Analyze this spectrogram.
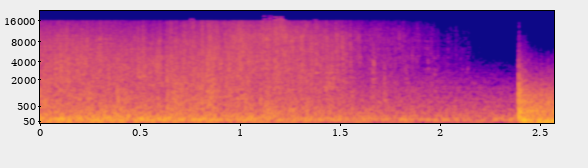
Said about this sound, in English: When the deadline passes, the Aurora's guns start to do what they do best. The bombardment of the Winter Palace carries on for hours. Directly across the Neva, the Peter and Paul fortress joins in, pummeling the stucco walls with shells.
